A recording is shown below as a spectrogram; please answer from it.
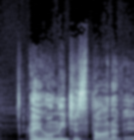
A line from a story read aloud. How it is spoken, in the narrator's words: said hysterically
